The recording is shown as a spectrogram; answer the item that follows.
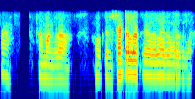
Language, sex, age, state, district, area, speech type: Tamil, male, 18-30, Tamil Nadu, Krishnagiri, rural, conversation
